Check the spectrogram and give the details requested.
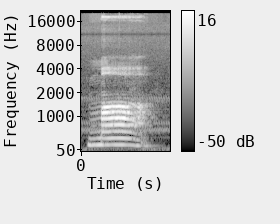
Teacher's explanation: ما الف سے پہلے والے حرف پر زبر ہے، ایک الف کے برابر لمبا کریں گے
